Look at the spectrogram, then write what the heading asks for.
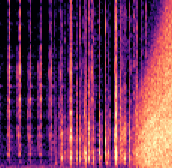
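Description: Someone types a prompt into ChatGPT on a computer keyboard. Many quick keystrokes clatter in an uneven rhythm, growing sharper midway through. A steady hiss then takes over at the end.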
